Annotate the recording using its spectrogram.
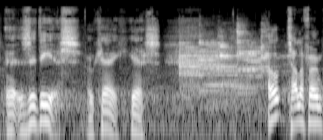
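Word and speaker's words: Xydias: is that how you say his name or zidus zidas okay yes oh telephone call from Miss ETA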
